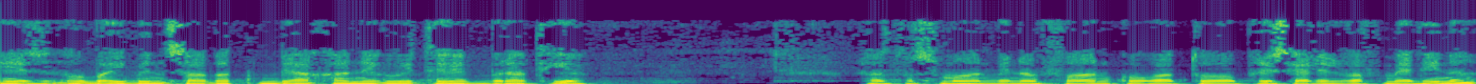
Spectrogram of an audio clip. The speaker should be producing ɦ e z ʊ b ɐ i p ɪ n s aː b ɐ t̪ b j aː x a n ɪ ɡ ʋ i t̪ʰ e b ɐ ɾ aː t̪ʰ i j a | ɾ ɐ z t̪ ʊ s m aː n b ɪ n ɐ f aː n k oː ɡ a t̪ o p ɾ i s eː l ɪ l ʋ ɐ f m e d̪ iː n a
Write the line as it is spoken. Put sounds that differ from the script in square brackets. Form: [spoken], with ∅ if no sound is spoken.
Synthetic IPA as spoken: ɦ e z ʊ b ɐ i [b] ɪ n s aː b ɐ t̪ b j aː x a n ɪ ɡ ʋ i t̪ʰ e b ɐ ɾ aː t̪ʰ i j a | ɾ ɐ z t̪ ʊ s m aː n b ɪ n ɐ f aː n k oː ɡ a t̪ o p ɾ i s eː l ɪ l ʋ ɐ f m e d̪ iː n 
